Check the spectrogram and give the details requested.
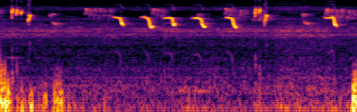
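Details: Brown-throated sunbird in full song after its moult: high, thin, downslurred whistles repeated about twice a second, mixed with quick squeaky chips, over faint low background noise.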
